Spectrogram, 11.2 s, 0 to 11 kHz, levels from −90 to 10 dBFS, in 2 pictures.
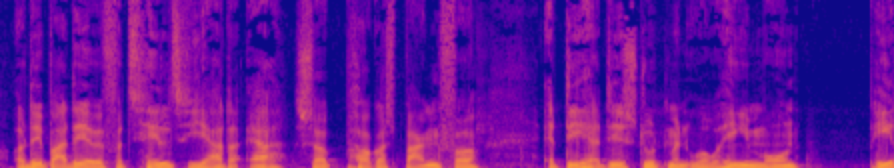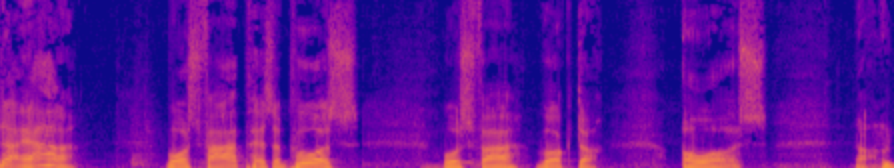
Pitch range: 95-150 Hz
